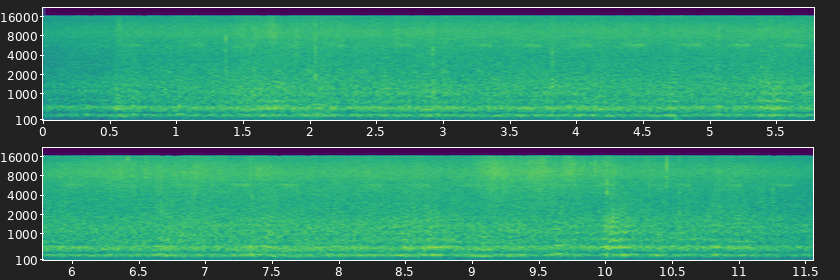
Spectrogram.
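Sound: honeybees buzzing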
